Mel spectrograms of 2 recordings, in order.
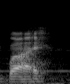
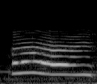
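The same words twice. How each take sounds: First: It is said in a plain, normal way. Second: It is said in an exaggerated, energetic way.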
